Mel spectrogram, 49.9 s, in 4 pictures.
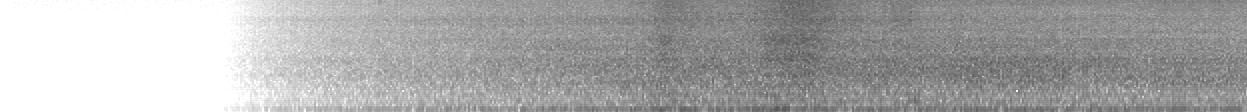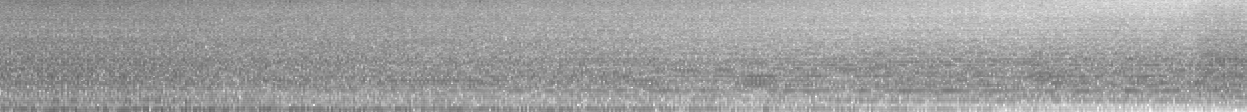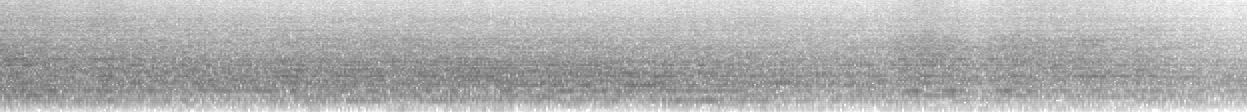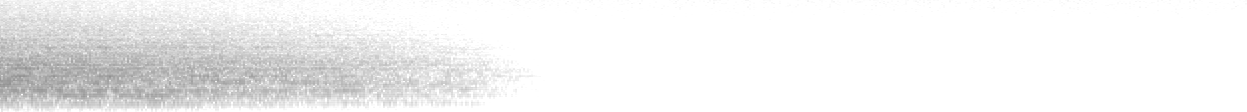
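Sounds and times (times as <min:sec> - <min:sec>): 
bus: 0:02.5 - 0:23.8
traffic noise: 0:02.6 - 0:23.6.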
